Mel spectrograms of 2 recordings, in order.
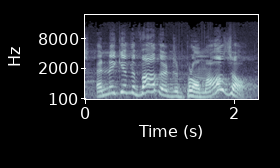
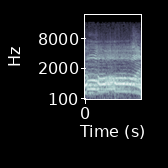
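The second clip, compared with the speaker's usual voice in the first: labor moan; 7 semitones higher, 4 dB louder than usual. Retold or imitated. Wife in labor in car.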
